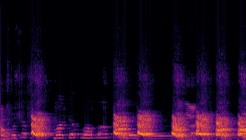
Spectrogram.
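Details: German Shepherd dogs chained for the first time: a whining, whimpering tone sliding up and down, then a run of six loud sharp barks spaced under a second apart.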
